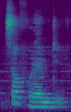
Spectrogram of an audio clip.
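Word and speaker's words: sovereignty: কিছু কিছু বানান আছে, এই যে REN, REN, এই REN, RE এবং N এই দুইটার মাঝখানে আইজি বসে, যেটার কোনো উচ্চারণ হয় না।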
